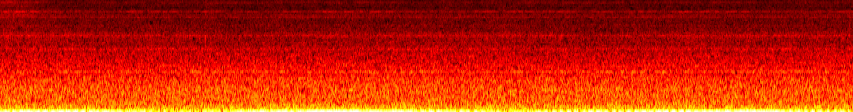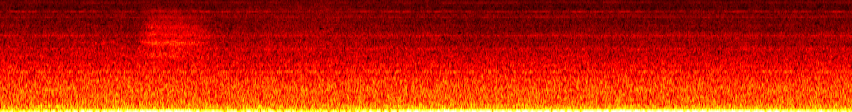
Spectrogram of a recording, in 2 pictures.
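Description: A jet engine drones steadily with a low rumble.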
